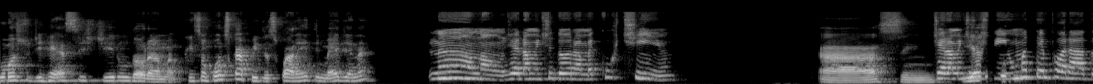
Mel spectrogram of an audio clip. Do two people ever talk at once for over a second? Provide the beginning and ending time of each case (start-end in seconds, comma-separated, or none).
none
